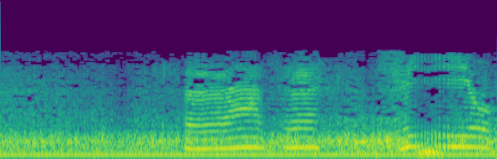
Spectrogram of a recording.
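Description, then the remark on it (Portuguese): A train draws near over a steady low rumble, sounding several loud, tonal horn blasts, one long and two shorter, the last bending in pitch. “olha o trem, a luzinha do trem, ele vem se aproximando.”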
